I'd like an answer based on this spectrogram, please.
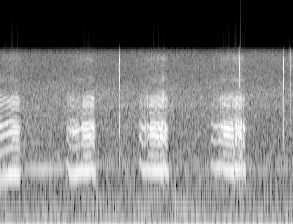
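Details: Bulldog asleep and snoring in a steady rhythm, four rasping, buzzy breaths with a low grinding tone about every one and a half seconds, plus a few sharp clicks between them.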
